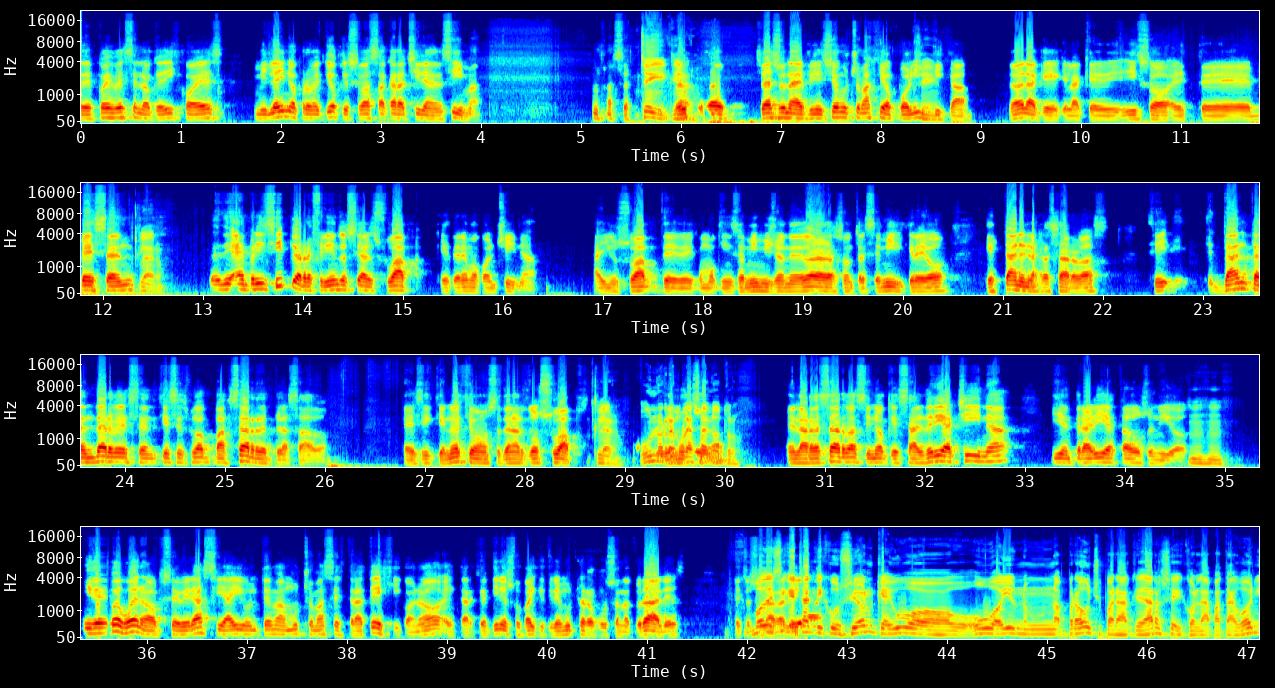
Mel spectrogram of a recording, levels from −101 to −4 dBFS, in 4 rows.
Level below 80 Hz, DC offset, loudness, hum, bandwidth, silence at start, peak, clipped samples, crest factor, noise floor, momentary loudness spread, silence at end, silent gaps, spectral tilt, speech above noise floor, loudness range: -54 dBFS; under 0.1%; -22 LUFS; none; 16.5 kHz; 0 s; -8 dBFS; under 0.1%; 14 dB; -62 dBFS; 12 LU; 0 s; none; -5.5 dB/octave; 40 dB; 5 LU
